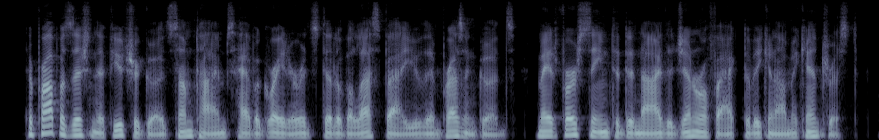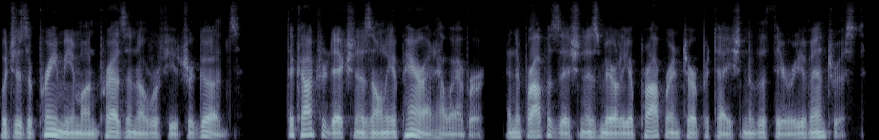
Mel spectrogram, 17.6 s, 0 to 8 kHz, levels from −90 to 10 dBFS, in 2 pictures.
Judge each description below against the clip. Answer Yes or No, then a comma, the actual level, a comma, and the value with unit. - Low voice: Yes, very low, 80 Hz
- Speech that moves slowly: No, average, 200 wpm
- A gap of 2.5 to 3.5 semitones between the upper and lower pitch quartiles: No, average, 4.0 semitones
